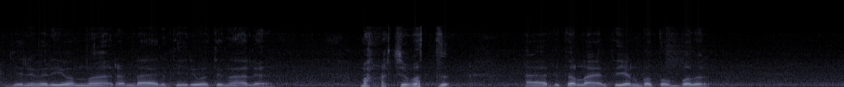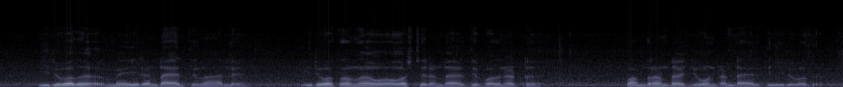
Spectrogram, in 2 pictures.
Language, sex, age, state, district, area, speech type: Malayalam, male, 60+, Kerala, Thiruvananthapuram, rural, spontaneous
